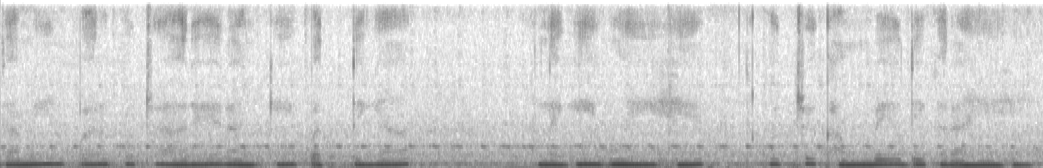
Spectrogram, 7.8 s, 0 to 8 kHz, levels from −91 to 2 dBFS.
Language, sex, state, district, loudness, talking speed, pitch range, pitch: Hindi, female, Chhattisgarh, Rajnandgaon, -33 LUFS, 115 wpm, 200-215 Hz, 210 Hz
